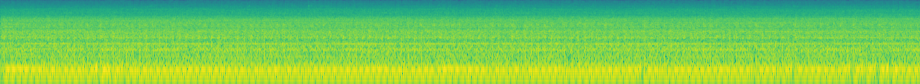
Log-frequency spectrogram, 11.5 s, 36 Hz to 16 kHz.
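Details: Kawasaki ER6-n twin, completely warmed up after 30 minutes of driving, idling stationary: low, uneven throb with slightly irregular beats that won't settle; unstable idle, owner suspects a misfire.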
